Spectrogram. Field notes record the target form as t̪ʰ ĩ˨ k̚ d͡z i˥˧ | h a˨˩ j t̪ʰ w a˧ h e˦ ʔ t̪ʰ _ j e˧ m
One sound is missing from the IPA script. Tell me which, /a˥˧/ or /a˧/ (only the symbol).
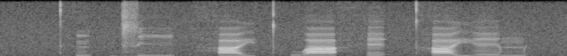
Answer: a˧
